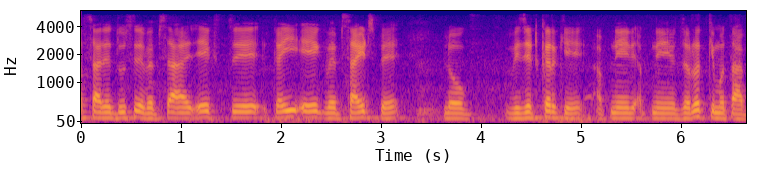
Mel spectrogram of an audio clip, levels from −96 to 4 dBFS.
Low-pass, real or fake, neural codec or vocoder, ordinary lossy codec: 5.4 kHz; real; none; none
